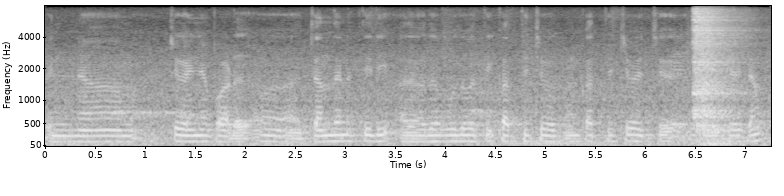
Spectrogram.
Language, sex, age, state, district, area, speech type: Malayalam, male, 30-45, Kerala, Kasaragod, rural, spontaneous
